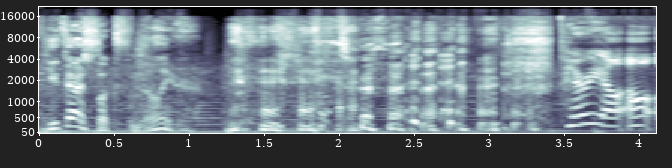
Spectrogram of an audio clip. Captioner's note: laughter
